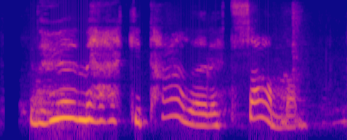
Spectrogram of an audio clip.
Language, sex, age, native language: Icelandic, female, 11, Icelandic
